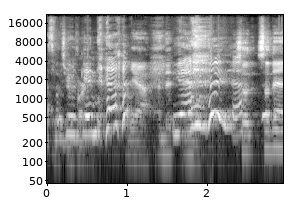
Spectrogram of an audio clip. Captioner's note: laughs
